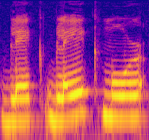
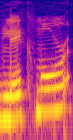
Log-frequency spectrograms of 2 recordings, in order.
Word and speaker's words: Blakemore: It is a fictional valley, but Hardy continuously reminds us that there are two accepted pronunciations of the name.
